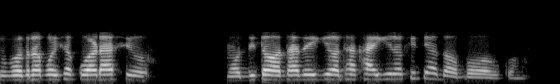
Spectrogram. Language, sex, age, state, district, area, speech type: Odia, female, 60+, Odisha, Gajapati, rural, conversation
